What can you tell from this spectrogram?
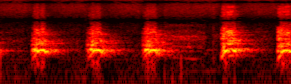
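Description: A dog barks five times in a steady, evenly spaced rhythm, each bark loud with a sharp onset and a brief trailing tail, over a faint background hum.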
